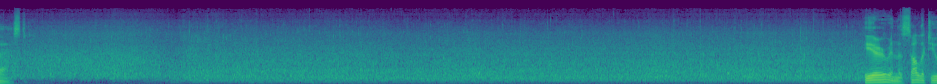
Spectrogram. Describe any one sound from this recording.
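A river rushes steadily.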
